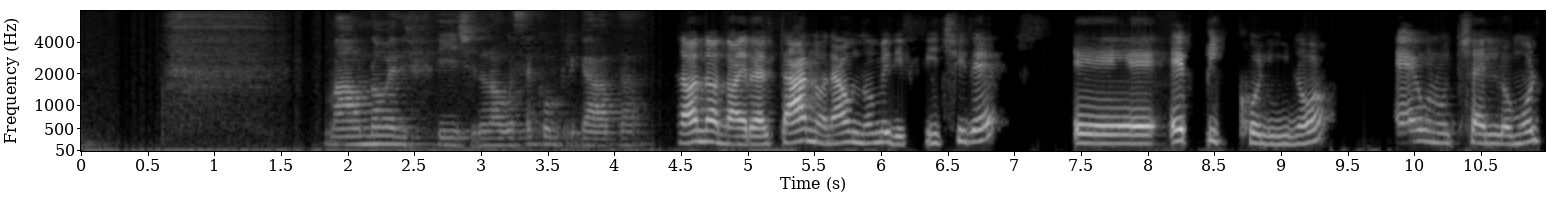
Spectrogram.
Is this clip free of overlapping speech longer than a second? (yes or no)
yes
